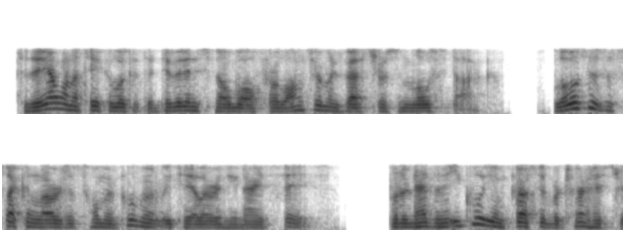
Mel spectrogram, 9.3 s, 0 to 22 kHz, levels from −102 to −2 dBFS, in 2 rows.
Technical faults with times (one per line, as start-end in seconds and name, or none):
0.00-9.32 G.723.1 codec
